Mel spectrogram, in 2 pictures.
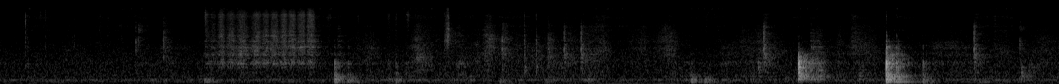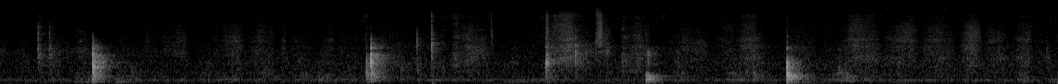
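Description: Small plastic rolling pin rolling out fondant on a bamboo cutting board: low rubbing, a brief rustle near the start, and several sharp knocks against the wood in the second half.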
